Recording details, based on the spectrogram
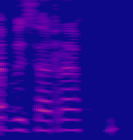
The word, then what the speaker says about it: Bizarrap: Bizarrap. How do you say that? – Yeah, Bizarrap.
